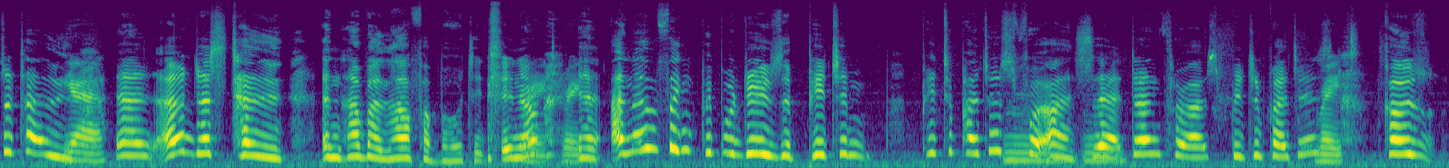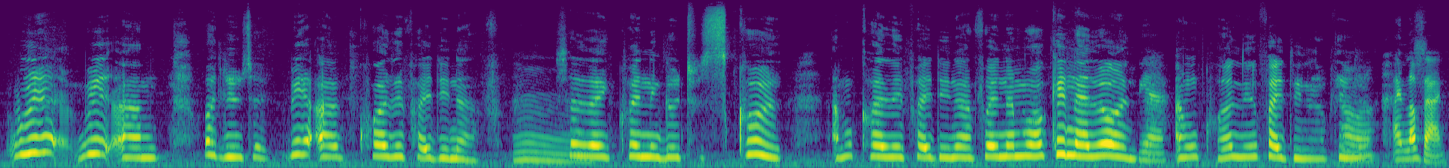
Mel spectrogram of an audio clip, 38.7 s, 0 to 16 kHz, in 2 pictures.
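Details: 25-year-old woman with cerebral palsy from brain damage due to lack of oxygen at birth during her mother's prolonged labour, affecting leg and hand movement, coordination and speech; dysarthria (cerebral palsy).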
